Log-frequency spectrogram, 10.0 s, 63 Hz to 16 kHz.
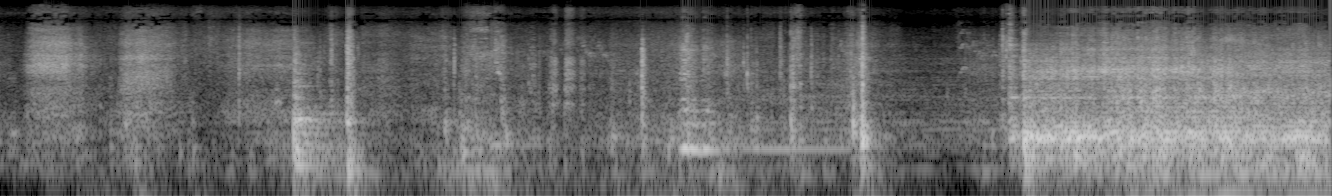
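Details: Allis Chalmers 7580 tractor diesel after replacing a failed fuel pump with a new Holley electric pump and bleeding an injector: uneven cranking chuffs, then it catches and settles into a steady run, with no leaks.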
